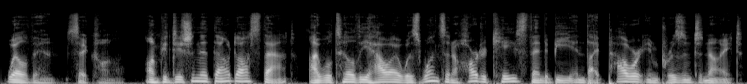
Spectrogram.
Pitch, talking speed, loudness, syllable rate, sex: 100 Hz, 255 wpm, -18 LUFS, 5.5 syllables/s, male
